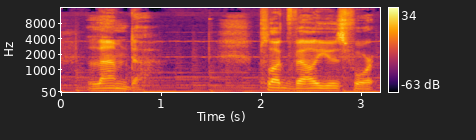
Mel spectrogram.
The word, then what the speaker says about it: lambda: This acceleration appears to be driven by the repulsive energy of space itself, so-called dark energy, which is represented by the Greek letter A, pronounced lambda.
